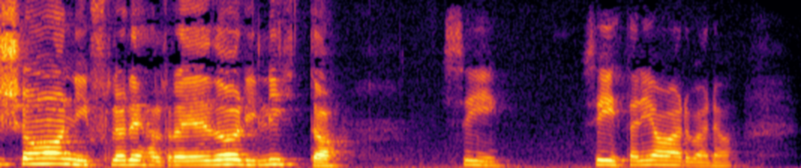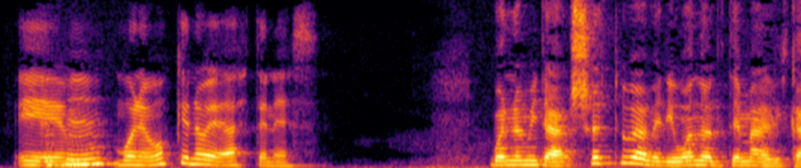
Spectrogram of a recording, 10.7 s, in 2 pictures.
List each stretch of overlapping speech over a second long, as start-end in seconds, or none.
none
